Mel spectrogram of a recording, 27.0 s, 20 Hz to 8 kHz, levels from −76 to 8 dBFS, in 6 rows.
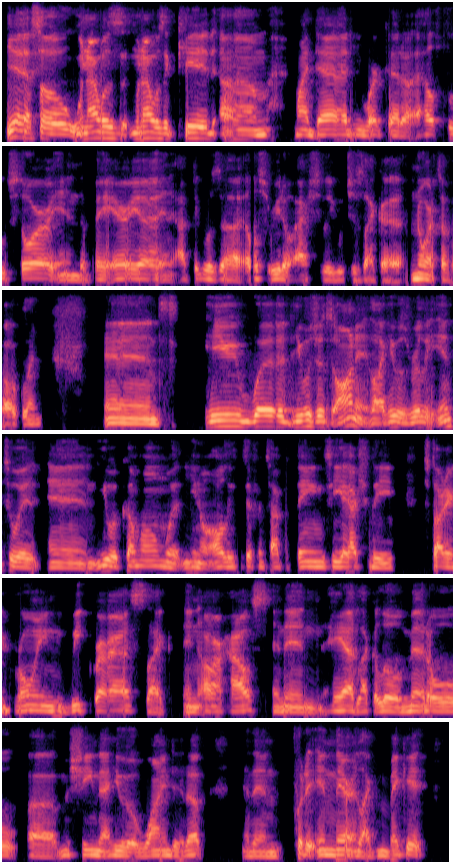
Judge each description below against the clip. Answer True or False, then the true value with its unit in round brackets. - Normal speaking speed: False (230 wpm)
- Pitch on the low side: True (95 Hz)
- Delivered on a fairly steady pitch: True (2.0 semitones)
